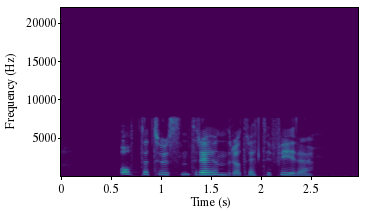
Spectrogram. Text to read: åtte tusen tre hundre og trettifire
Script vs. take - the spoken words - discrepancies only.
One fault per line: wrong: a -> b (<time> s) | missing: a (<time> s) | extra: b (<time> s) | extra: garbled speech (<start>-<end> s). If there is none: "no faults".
no faults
